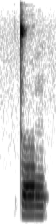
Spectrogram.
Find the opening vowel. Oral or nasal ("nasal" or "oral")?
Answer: oral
